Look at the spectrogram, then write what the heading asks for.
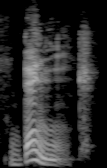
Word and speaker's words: deník: However, this word would be pronounced with soft ny, deník, because there is this měkké I, and it means diary.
